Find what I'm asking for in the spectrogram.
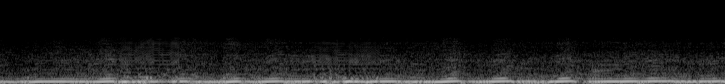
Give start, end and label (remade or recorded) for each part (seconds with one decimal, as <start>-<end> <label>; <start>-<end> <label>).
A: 0.0-1.2 recorded; 1.2-1.8 remade; 1.8-3.1 recorded; 3.1-3.8 remade; 3.8-7.3 recorded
